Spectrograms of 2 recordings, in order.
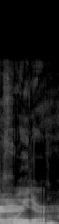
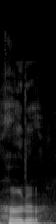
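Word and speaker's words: Huerter: They drafted, I thought Herder, I'm sorry, I don't, is it Herder? I always say it wrong. Not Hoyter. Herder.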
